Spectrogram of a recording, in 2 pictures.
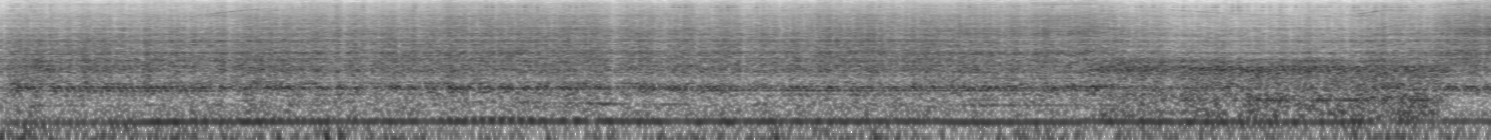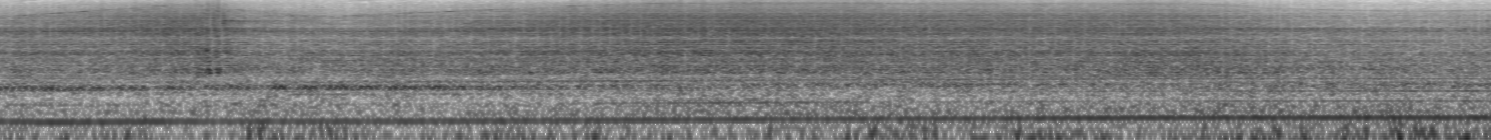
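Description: Turbocharged Toyota Avanza driving at speed: a steady engine hum under road noise. About halfway through a high-pitched whine rises in pitch and holds as the sound grows louder, then eases off near the end.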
